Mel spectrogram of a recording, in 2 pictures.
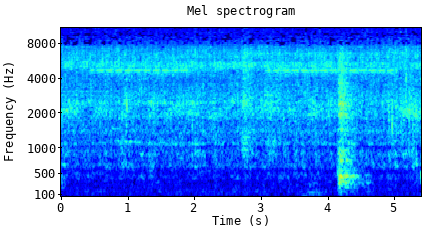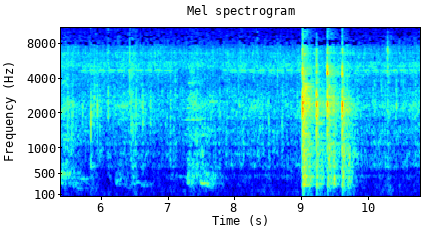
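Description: Metal spoon stirring and scraping pork curry in an aluminium pan, soft and now and then. About nine seconds in comes a loud burst of rapid scraping and knocking against the pan.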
